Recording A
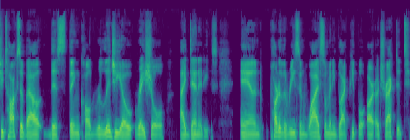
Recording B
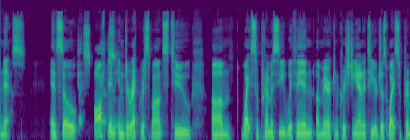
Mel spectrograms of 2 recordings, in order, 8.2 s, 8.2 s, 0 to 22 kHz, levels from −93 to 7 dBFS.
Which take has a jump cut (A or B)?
B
